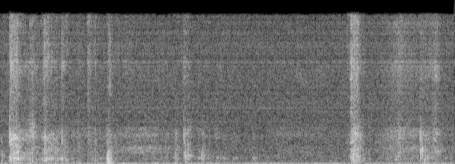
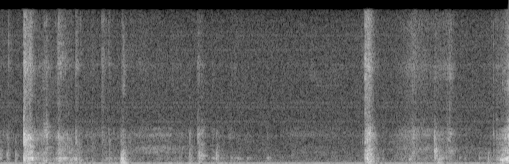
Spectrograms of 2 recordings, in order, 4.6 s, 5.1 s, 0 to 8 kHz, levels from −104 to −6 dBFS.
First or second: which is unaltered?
second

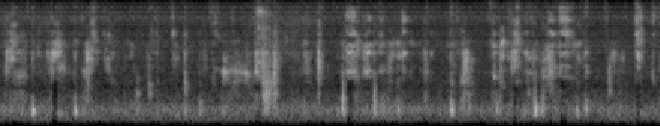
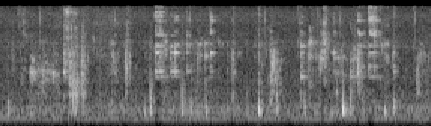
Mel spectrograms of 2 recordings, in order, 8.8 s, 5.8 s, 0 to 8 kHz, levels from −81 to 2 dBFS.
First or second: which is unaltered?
second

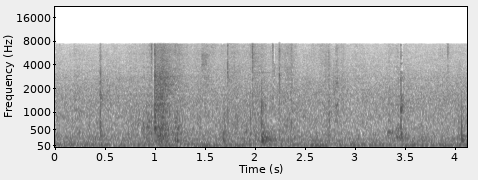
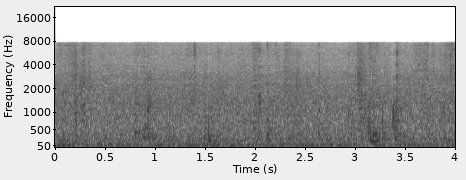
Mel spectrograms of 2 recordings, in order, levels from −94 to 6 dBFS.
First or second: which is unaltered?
first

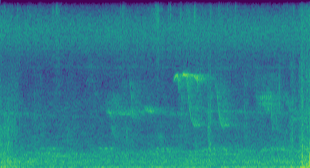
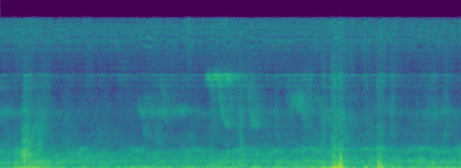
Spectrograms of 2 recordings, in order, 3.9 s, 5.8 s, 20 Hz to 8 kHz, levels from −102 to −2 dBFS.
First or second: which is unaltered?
first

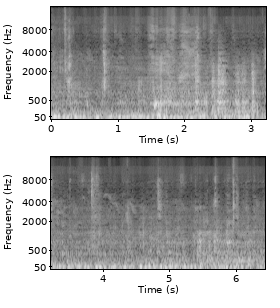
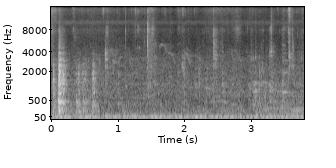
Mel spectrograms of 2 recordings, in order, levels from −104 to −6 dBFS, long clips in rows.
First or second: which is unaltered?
second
